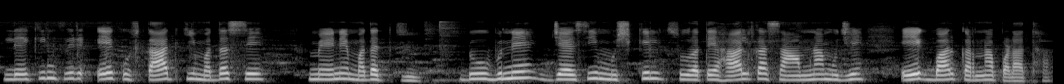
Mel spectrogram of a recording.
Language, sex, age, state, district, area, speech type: Urdu, female, 18-30, Uttar Pradesh, Lucknow, rural, spontaneous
